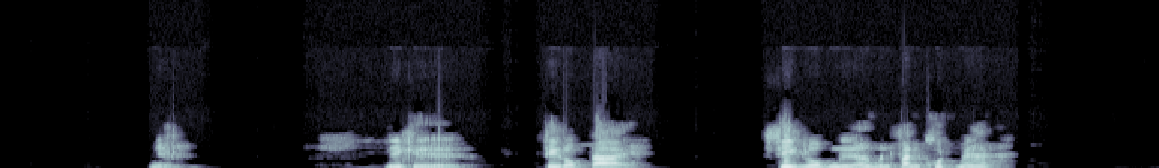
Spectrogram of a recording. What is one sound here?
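An older man speaks calmly and clearly into a microphone, in short bursts with pauses.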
